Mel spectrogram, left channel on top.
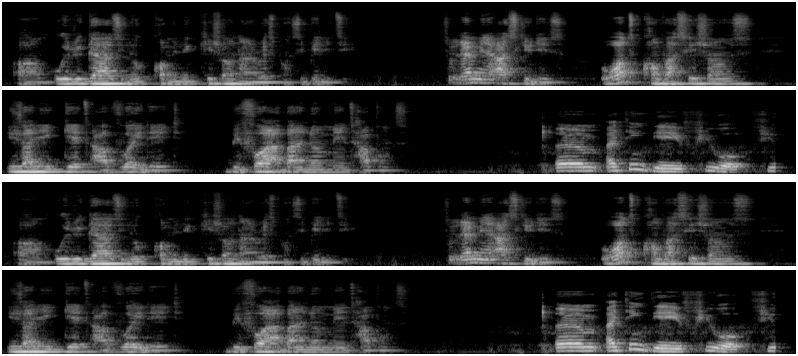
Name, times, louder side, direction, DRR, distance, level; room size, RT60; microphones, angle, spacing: voice 1, 0.1-3.5 4.4-5.7 6.0-7.5 8.0-9.8 10.2-12.0, left 1 dB, 35° left, 2.0 m, -24 dB
voice 2, 13.3-15.7, right 1 dB, 20° right, 0.4 m, -20 dB
11.0 x 3.8 x 4.3 m
head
